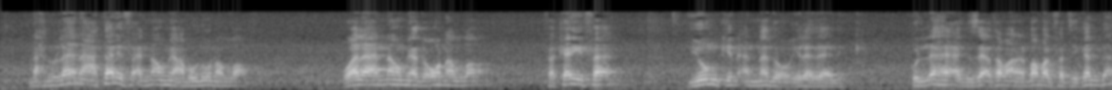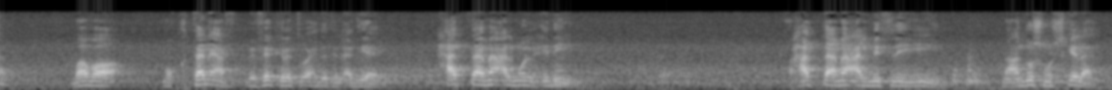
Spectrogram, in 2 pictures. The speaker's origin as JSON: {"language": "Arabic", "country": "Egypt", "said": "احنا عندنا، انا ما شفتهاش عندنا في مصر"}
